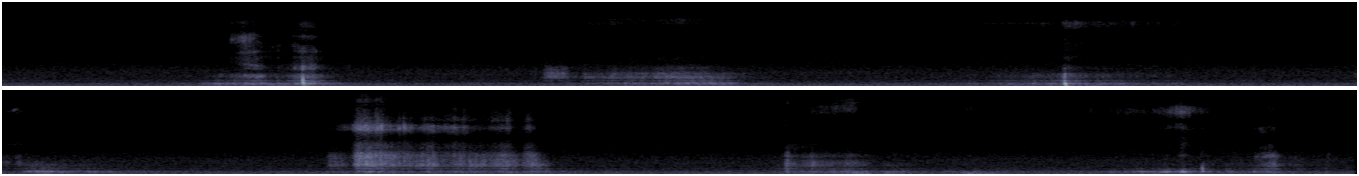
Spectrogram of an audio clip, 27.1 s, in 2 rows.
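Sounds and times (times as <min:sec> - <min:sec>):
sleeping breathing: 0:01.8 - 0:03.9, 0:05.4 - 0:08.1, 0:09.5 - 0:12.4, 0:13.5 - 0:15.1, 0:16.9 - 0:19.1, 0:21.4 - 0:23.7, 0:24.5 - 0:27.0.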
